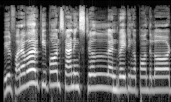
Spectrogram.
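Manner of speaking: ordinary talk, nothing marked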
